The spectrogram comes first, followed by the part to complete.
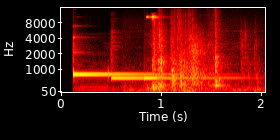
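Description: A two-note doorbell chime, a higher note then a lower one that rings on, with a brief scuffle of rustling and two sharp knocks about a second in.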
